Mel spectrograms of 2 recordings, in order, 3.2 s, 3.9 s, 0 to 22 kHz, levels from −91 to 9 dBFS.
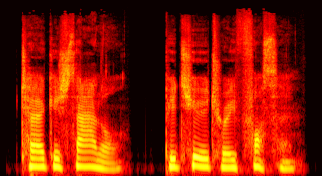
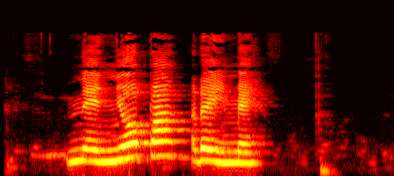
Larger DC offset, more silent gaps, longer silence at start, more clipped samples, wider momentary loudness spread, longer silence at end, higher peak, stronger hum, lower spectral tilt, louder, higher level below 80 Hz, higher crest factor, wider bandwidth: neither; neither; second, 0.2 s vs 0.65 s; neither; about the same, 12 LU vs 11 LU; second, 0.3 s vs 0.7 s; about the same, 0 dBFS vs 0 dBFS; neither; about the same, -5 dB/octave vs -5 dB/octave; second, -16 LUFS vs -13 LUFS; second, -56 dBFS vs -50 dBFS; about the same, 16 dB vs 16 dB; first, 17.5 kHz vs 11.5 kHz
